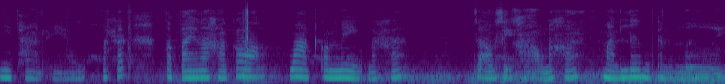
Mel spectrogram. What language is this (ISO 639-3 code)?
tha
